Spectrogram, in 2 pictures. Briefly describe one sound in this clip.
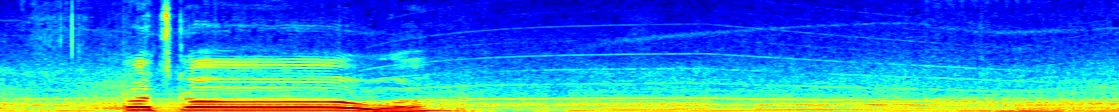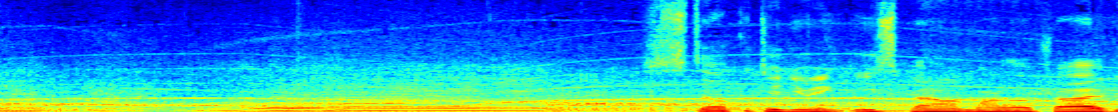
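A police siren wails up and down.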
